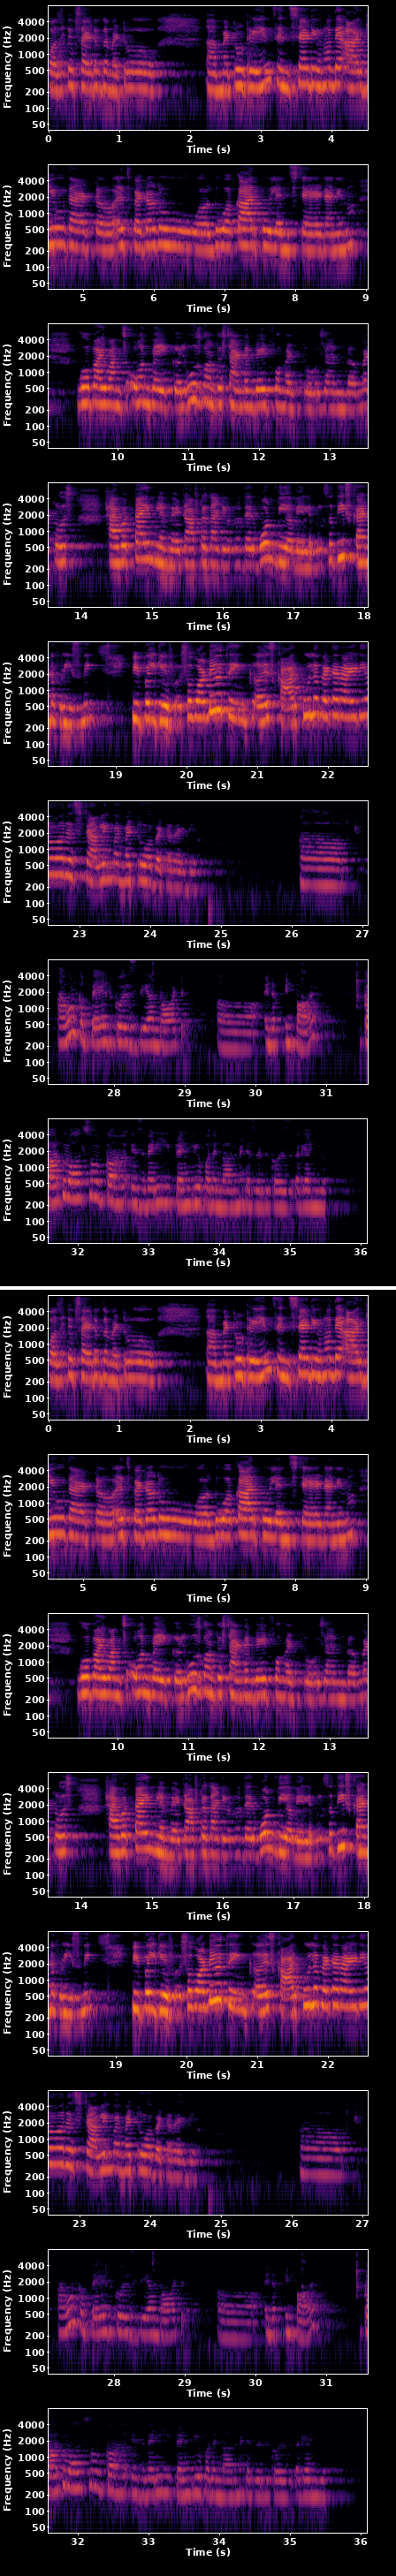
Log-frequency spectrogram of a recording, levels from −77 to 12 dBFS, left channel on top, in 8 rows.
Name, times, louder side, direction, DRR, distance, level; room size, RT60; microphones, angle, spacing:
voice 1, 0.0-24.7, right 1 dB, 10° right, 0.5 m, -22 dB
voice 2, 26.1-26.8 27.2-29.1 29.4-30.9 31.5-35.5, left 4 dB, 45° left, 0.4 m, -33 dB
11.0 x 7.4 x 7.3 m
head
